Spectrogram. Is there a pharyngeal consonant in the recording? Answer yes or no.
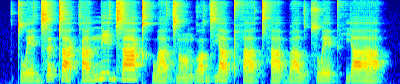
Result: no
